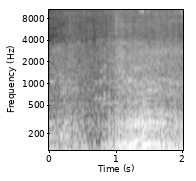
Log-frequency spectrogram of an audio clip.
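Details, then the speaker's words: Honda Civic (EK) after a timing belt and tensioner replacement. Short deep rumble swells cleanly as revs climb, with no knocking or slapping: normal revving, engine not damaged. "Yep. It sounds solid. It doesn't sound like you fucked the engine up."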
